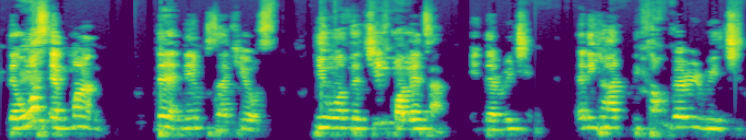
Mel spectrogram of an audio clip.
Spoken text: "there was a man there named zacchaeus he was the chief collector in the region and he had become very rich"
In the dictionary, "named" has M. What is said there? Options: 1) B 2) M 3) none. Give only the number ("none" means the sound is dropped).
2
